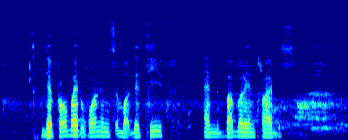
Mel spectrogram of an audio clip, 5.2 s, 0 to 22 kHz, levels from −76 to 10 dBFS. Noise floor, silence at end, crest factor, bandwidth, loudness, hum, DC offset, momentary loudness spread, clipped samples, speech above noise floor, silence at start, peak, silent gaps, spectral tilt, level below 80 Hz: -53 dBFS; 0.25 s; 26 dB; 12 kHz; -30 LUFS; none; under 0.1%; 18 LU; under 0.1%; 24 dB; 0.45 s; -4 dBFS; none; -7 dB/octave; -70 dBFS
